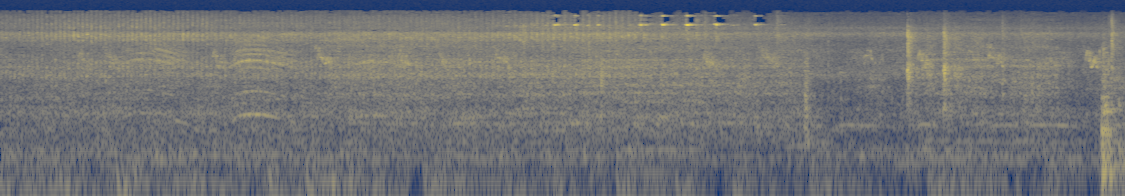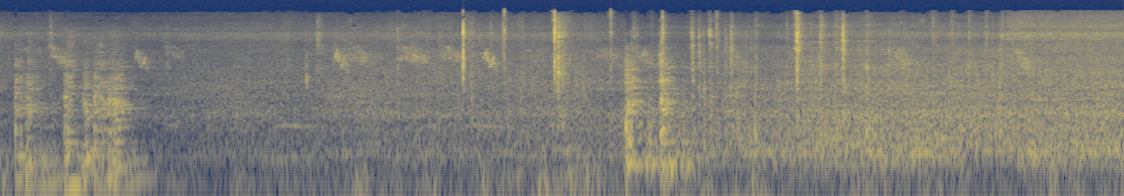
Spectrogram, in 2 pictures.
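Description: Tyre roll and wind noise from a Specialized Turbo Levo electric mountain bike riding over paved streets, with louder bursts about eight and thirteen seconds in. Near the end it gets louder, with rattling and clicks as the bike rolls onto cobblestones.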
